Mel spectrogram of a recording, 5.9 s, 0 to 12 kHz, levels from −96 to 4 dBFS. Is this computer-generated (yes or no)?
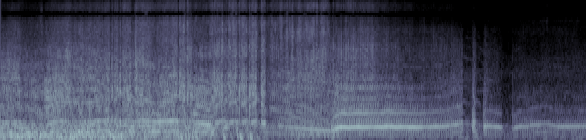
no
